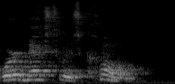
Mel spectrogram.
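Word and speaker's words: koon: The double O sound, and that word next to it is cone. Cone. K-O-O-N. Cone, which means snow. And it's pronounced like the O in post.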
